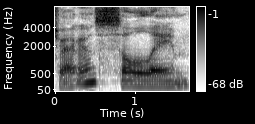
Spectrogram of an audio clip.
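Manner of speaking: unimpressed, scoffing, dismissive, scornful tone. Rolling eyes at a dragon in character: eye-rolling dismissive. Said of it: "I'm gonna roll my eyes and say".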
